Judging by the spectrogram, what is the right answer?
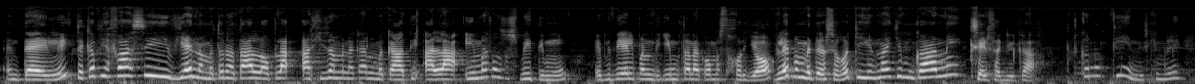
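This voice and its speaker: A young woman from Greece, a guest on a talk show, animatedly telling a dating story in casual chat. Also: high voice. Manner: animated storytelling, laughs often.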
